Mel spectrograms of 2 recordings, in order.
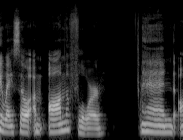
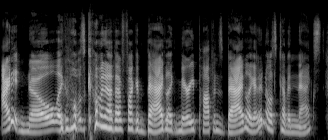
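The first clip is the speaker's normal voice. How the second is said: fast, loud excited rush; bubbling over with excitement; 4 semitones higher, 6 dB louder than usual. Real, not acted. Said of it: "I'm so excited".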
